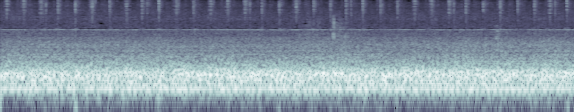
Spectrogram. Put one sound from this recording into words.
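An electric locomotive rumbles along rails.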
